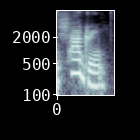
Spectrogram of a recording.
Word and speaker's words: chagrin: And sh as in chagrin, option d.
